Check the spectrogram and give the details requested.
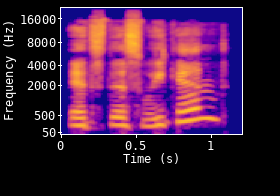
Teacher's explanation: Instead, here we are using the same word order but adding rising intonation to clarify we heard correctly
